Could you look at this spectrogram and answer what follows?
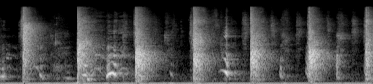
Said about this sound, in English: Ooh, it's still in me. That Baptist clap still in me. You know what I'm saying? Still there. Still there.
